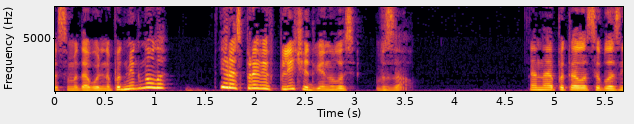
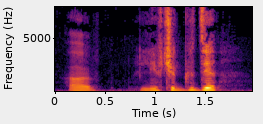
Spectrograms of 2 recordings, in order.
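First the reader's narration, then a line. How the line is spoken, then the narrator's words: Mumbled. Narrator (Russian): пробормотал он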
